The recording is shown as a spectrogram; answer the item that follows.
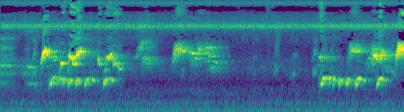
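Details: Two-year captive red-whiskered bulbul repeats its song twice: lower buzzy stuttered notes mixed with higher sweet slurred whistles, separated by a short gap, with a faint continuous high whine and low hum behind.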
